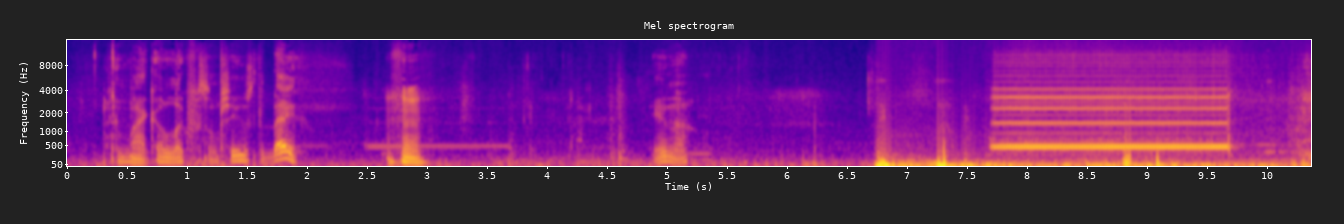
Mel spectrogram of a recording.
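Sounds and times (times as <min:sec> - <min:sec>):
speech: 0:00.4 - 0:03.1, 0:04.9 - 0:05.3
phone ringback tone from earpiece on an outgoing call: 0:02.5 - 0:03.7, 0:07.7 - 0:09.8.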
